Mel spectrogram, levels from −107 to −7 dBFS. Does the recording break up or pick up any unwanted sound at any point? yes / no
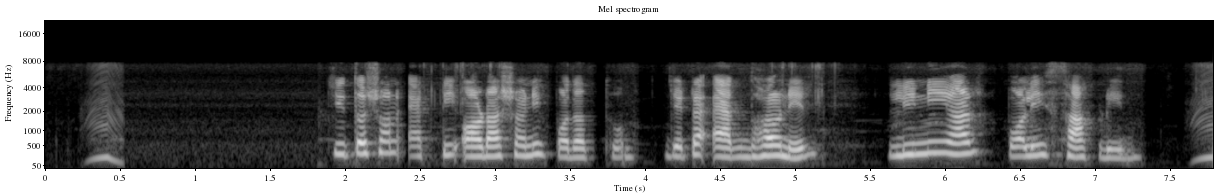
no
